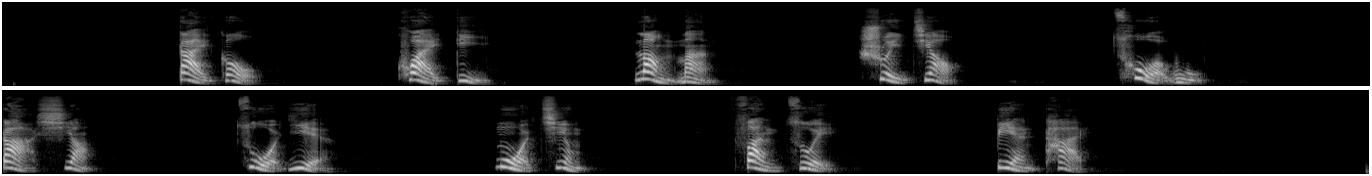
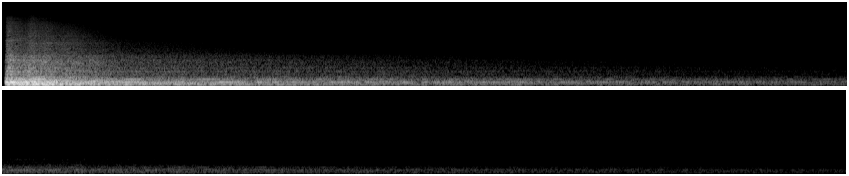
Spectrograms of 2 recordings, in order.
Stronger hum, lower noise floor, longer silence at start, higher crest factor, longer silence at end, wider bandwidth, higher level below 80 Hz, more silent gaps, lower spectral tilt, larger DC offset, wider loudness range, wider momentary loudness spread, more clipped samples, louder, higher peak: neither; first, -76 dBFS vs -68 dBFS; first, 1.8 s vs 0.05 s; about the same, 24 dB vs 24 dB; second, 2.9 s vs 11.15 s; first, 16 kHz vs 8.2 kHz; second, -84 dBFS vs -38 dBFS; neither; second, -3.5 dB/octave vs -9.5 dB/octave; neither; second, 6 LU vs 27 LU; second, 16 LU vs 31 LU; neither; about the same, -21 LUFS vs -21 LUFS; about the same, 0 dBFS vs -2 dBFS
